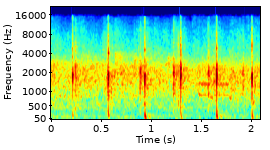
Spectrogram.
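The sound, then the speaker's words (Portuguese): An audience claps together in a steady, even rhythm as praise to God in a worship service, about six sharp claps in two seconds over a faint background hum, with no talking. “Aplauda Ele, Ele te ama, Ele te ama, Ele te cura, Ele dá graça, Ele é poderoso para fazer infinitamente mais, além do que pedimos, do que pensamos.”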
